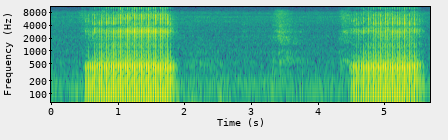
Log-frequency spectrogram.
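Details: Jjajang, a French Bulldog, snores during a nap: two drawn-out, buzzing low rattles roughly four seconds apart, separated by a quiet breathing sound, indoors.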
